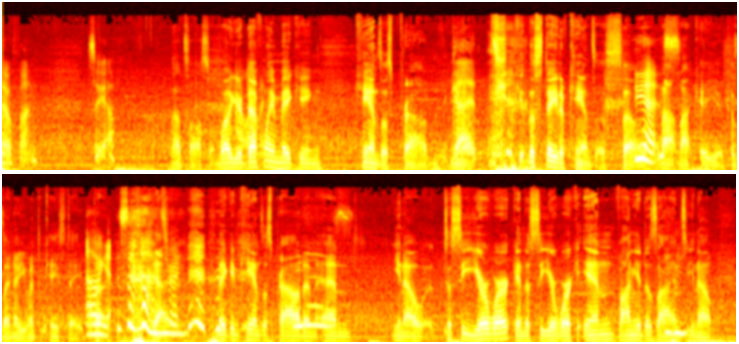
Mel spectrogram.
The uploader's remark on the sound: We are recording at KC Fashion Week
